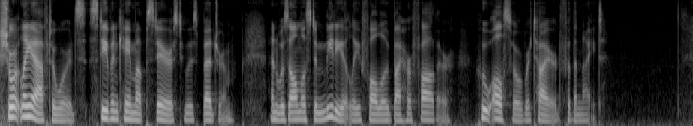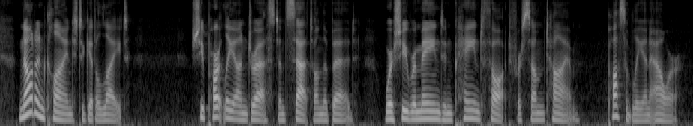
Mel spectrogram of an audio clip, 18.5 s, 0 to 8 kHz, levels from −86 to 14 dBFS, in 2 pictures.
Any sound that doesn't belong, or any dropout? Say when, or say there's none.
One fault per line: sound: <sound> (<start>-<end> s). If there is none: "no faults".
no faults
